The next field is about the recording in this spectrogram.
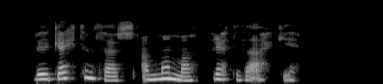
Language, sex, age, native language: Icelandic, female, 18-19, Icelandic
